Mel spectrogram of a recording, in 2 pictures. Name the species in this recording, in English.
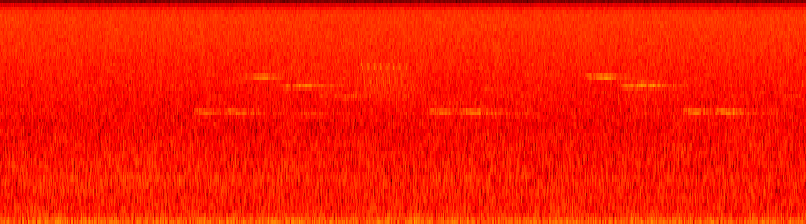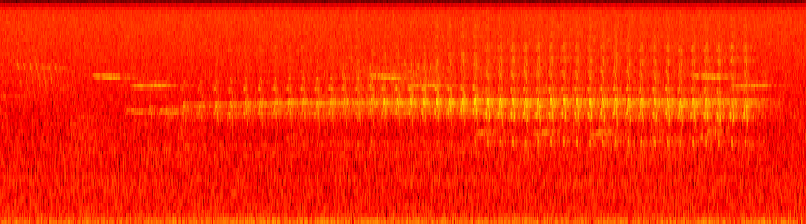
Tufted Titmouse, Black-capped Chickadee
